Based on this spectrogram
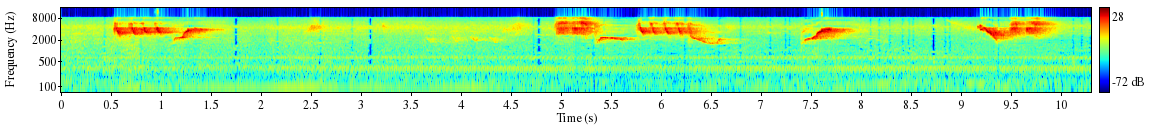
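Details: Sooty-headed bulbul singing actively with tail spread, giving four spaced phrases of a rasping burst followed by a clear downslurred whistle, with quiet pauses between them and a faint constant background hum.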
